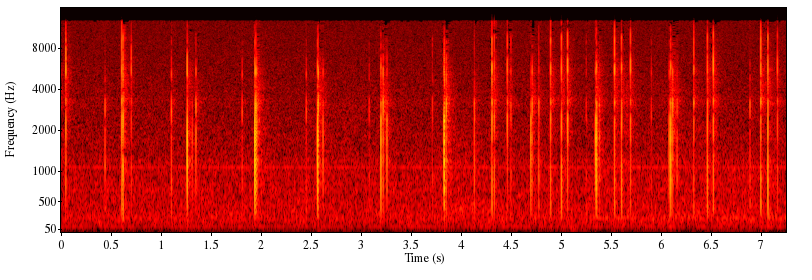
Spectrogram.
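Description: Long nails tap and scratch the glass back of a teal smartphone held close up. They make a quiet, irregular run of sharp, bright clicks centered around 1.7 kHz, with very short decays and light scratchy texture between taps.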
